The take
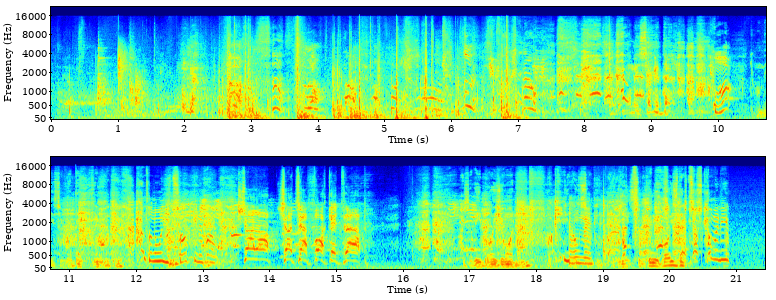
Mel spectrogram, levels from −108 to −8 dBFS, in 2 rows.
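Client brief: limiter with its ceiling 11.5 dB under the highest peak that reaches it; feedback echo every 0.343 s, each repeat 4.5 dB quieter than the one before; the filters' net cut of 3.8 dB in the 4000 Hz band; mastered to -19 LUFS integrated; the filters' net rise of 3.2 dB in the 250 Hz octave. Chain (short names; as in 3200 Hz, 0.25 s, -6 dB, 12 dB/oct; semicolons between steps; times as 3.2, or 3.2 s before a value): bell 250 Hz +4 dB; bell 4000 Hz -5 dB; limiter -22.5 dBFS; feedback echo 0.343 s, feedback 60%, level -4.5 dB; gain +12 dB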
